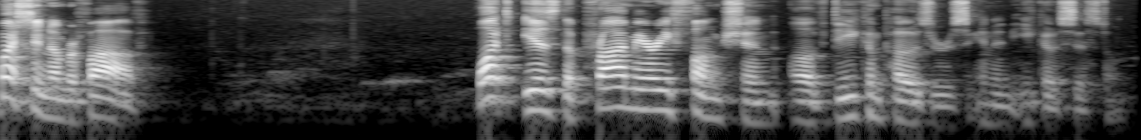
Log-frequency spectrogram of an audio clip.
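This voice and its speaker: A male teacher reads a test aloud at a slow, careful pace. His pitch moves up and down noticeably as he sets out each question and option, pausing between them. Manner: deliberate, instructional, pausing between answer choices.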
